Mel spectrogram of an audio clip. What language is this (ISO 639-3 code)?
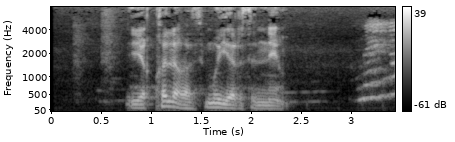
kab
